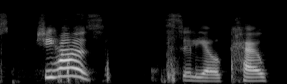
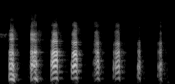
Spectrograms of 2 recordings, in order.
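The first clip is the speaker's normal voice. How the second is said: long, higher string of chuckles; mocking laughter; 4 semitones higher, 3 dB louder than usual. Real, not acted. Ranter laughing at how dug up she looks, mocking laughter. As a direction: laugh away at your own jibe.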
